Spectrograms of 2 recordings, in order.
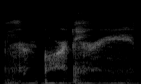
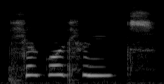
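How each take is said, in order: First: It is said very softly. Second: It is said a little louder.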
